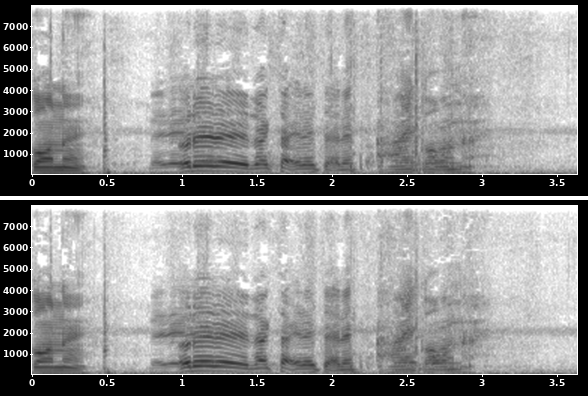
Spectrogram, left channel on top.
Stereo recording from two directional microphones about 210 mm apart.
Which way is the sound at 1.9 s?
35° right (ahead or behind).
